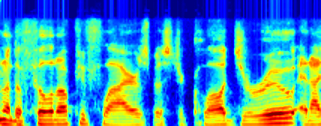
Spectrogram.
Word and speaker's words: Claude Giroux: 28 the captain of the philadelphia flyers mr claude giroux and i said it right not like clarky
